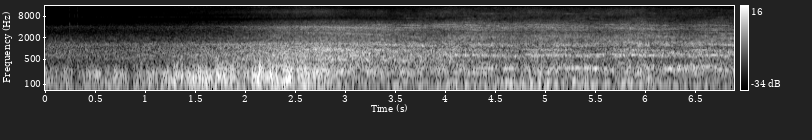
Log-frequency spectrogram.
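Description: A DB class 146 electric locomotive and its double-deck coaches pass at speed: wheels on rails make a rushing rumble that swells about two seconds in and stays loud, with a faint whine falling in pitch as the train goes by.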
